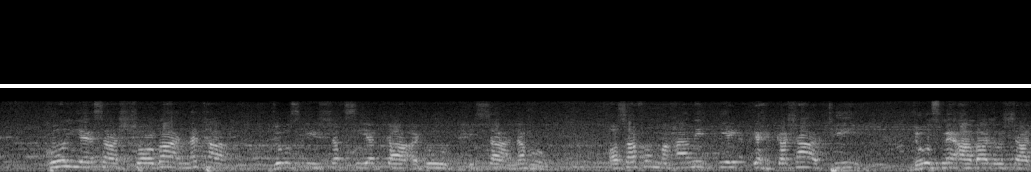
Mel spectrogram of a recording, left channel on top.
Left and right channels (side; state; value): left; silent; digital silence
